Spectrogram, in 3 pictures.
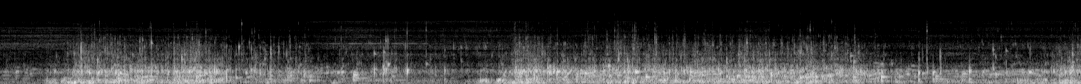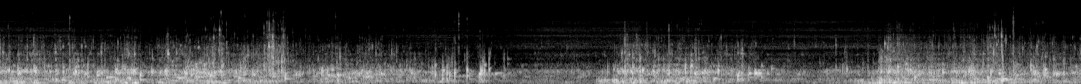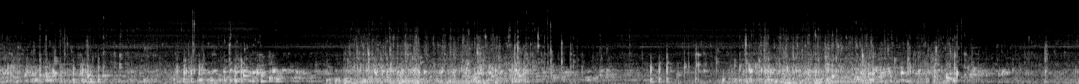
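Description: Scuba diver's exhaled breath bubbling out of a regulator underwater, in long gurgling bursts of a few seconds with short pauses between, about every four to five seconds. It is heard muffled through a camera's underwater housing.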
